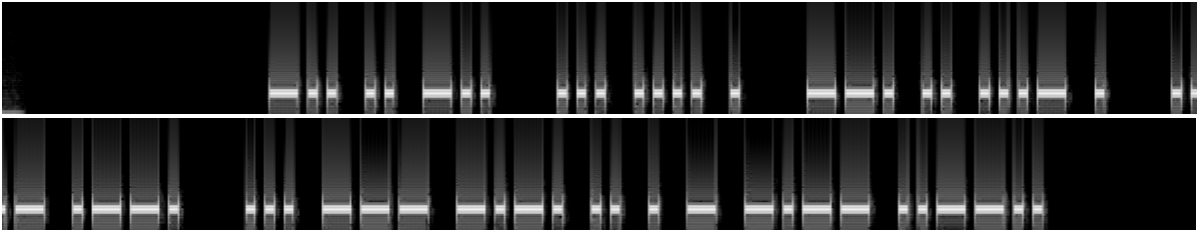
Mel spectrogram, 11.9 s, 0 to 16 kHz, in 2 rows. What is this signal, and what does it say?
Morse code, heard as a keyed tone, about 25 wpm, 700 Hz. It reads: DID SHE GIVE UP SOCIETY?
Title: Sentences from Top 1000 Words - Review Part 4 - 25wpm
